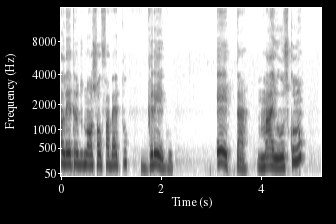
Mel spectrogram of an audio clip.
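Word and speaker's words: ἦτα: Eta maiúsculo e eta minúsculo.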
